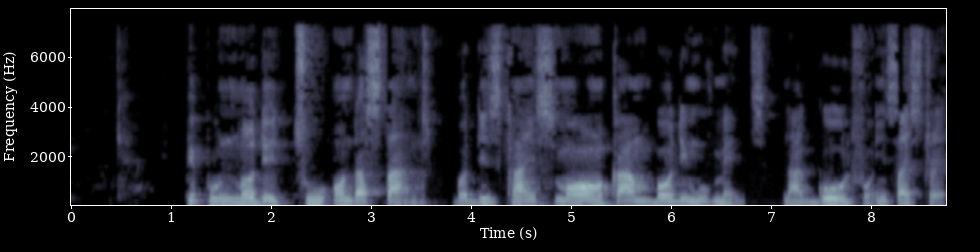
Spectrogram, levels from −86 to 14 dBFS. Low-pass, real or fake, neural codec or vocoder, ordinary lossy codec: 7.2 kHz; real; none; MP3, 32 kbps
